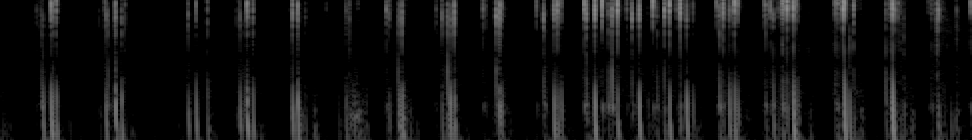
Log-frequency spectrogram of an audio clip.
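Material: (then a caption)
Ice. Long acrylic nail tips tap a large, solid, clear ice block in quick clusters. The taps are short, sharp and bright with a brief low thud beneath. Each click dies away almost instantly, and the quiet bursts grow denser toward the end.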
